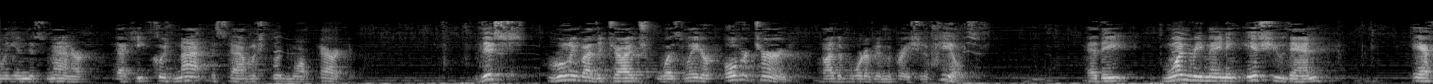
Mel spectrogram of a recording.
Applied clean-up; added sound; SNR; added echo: neural separator model SepFormer DNS4.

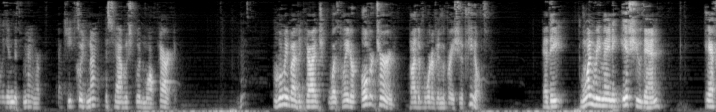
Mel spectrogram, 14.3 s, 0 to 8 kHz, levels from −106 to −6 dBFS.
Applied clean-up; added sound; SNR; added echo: neural mask model DeepFilterNet 3.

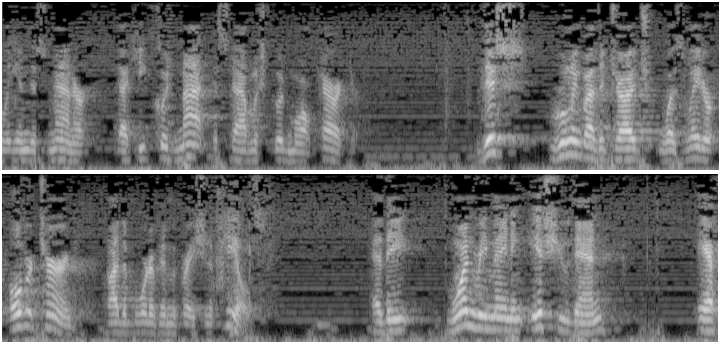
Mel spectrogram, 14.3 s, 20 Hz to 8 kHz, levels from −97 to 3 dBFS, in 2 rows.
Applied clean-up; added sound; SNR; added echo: none; none; none; none.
